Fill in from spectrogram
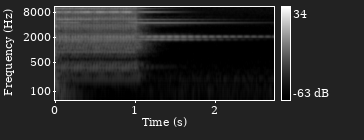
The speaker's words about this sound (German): Oh nee, ey, schon wieder Telefon. Was ist denn heute los? Warte mal. Ja, wolltest du das nicht stumm schalten? Ja, ich eigentlich schon.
